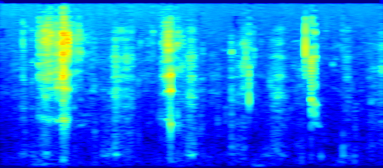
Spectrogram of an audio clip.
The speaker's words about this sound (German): Also wie gesagt, wenn wir hier schmatzen heute. Dann ist das so.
